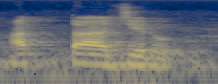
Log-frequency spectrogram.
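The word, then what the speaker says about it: التاجر: But here when it is added together, it becomes attajiru. Attajiru. So in uruful qamariya, lam is pronounced.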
